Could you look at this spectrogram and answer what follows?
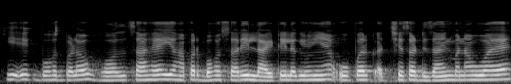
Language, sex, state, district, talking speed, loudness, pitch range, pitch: Hindi, female, Haryana, Charkhi Dadri, 260 wpm, -14 LUFS, 205-215 Hz, 210 Hz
